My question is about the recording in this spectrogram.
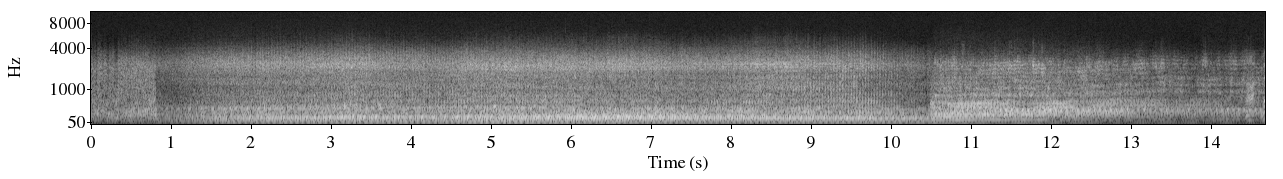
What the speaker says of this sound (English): Lindbergh climbs into the cockpit of a current Navy carrier fighter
